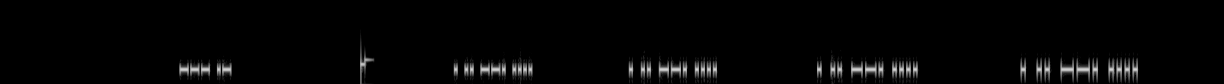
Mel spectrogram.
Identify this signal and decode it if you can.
Morse code, heard as a keyed tone, about 40 wpm, 700 Hz. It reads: OA EIGH EIGH EIGH EIGH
